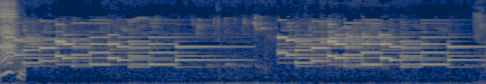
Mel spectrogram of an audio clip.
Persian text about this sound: موبایلت جواب بده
